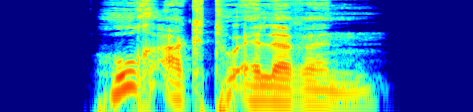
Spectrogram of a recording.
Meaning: inflection of hochaktuell: 1. strong genitive masculine/neuter singular comparative degree 2. weak/mixed genitive/dative all-gender singular comparative degree
- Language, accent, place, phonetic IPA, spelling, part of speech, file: German, Germany, Berlin, [ˈhoːxʔaktuˌɛləʁən], hochaktuelleren, adjective, De-hochaktuelleren.ogg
